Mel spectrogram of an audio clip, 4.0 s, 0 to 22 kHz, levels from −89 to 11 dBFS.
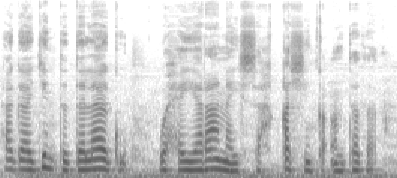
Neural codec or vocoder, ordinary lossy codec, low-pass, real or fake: none; none; none; real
